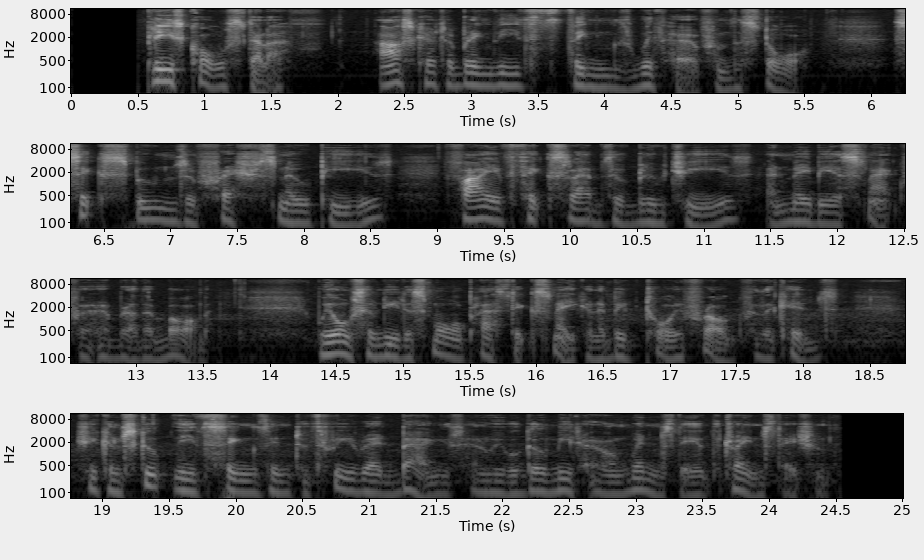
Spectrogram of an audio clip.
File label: RP accent; Accent Quiz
